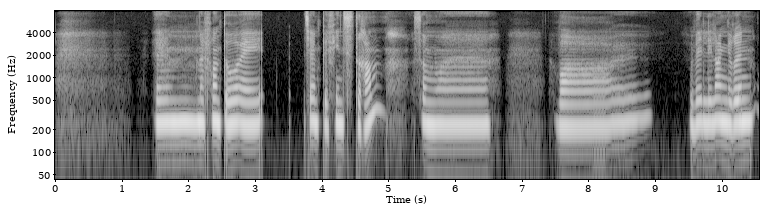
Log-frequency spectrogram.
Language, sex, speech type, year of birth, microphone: Norwegian, female, spontaneous, 1978, Shure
